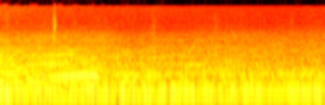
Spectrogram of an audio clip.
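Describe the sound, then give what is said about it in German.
A car engine runs steadily, its low rumble shifting in pitch briefly as the car stops and turns around, then continuing at an even drone as it drives back the way it came. “Und als ob sie der Geschichte eine Wendung geben wollte, stoppte sie ihren Wagen, drehte und fuhr den Weg zurück, den sie gekommen waren.”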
